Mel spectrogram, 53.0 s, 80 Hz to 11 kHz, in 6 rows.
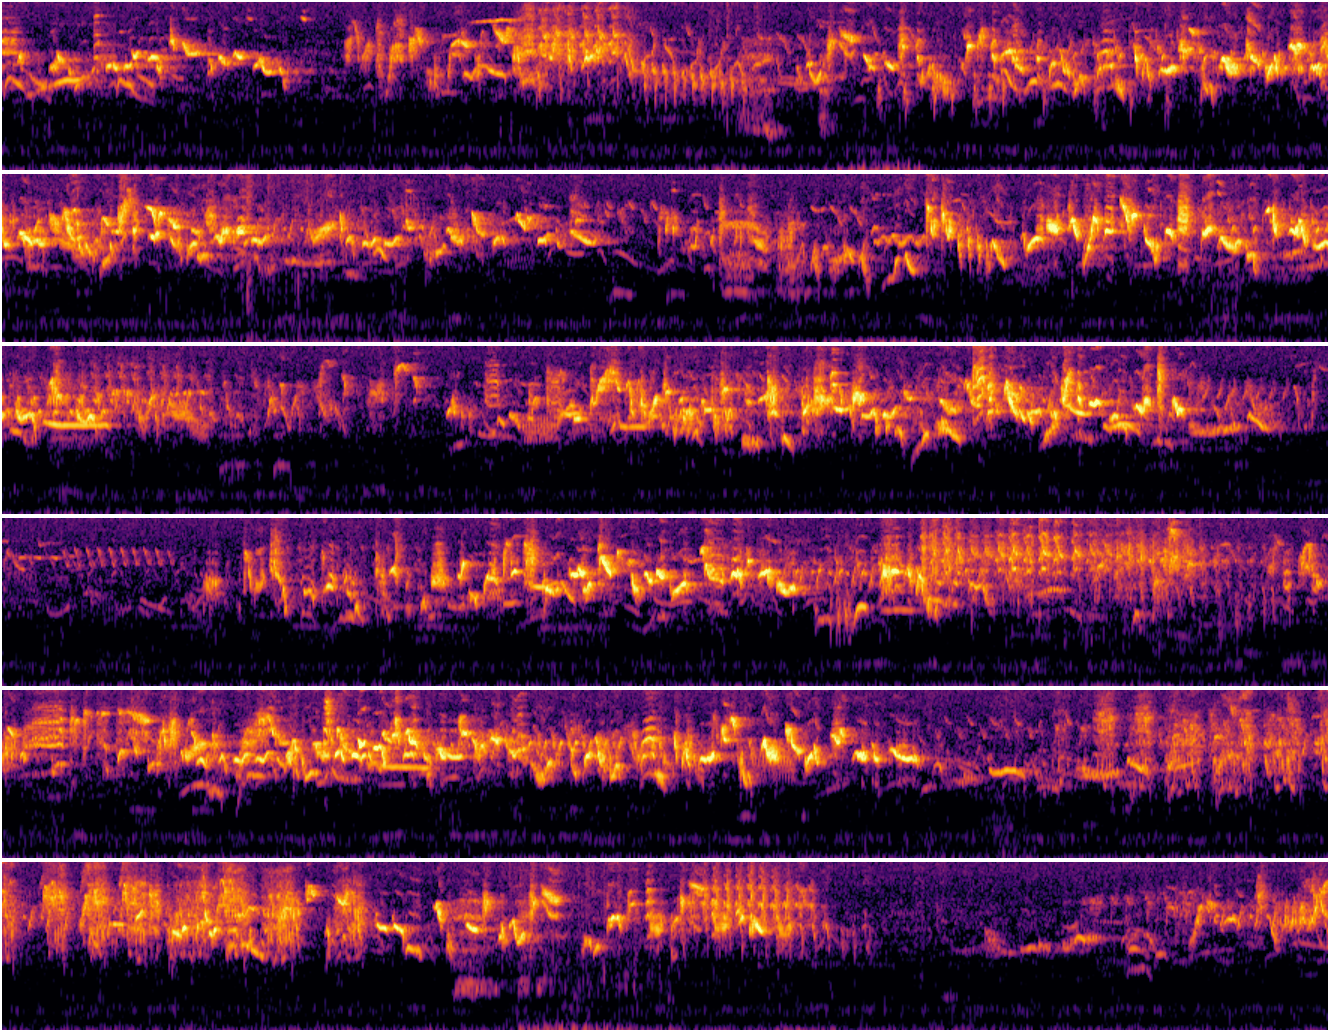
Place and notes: Green Ln, Malton, UK - Garden warbler at dawn ...
Garden warbler at dawn soundscape ... open lavalier mics clipped to hedgerow ... bird song and calls from ... pheasant ... willow warbler ... blackcap ... wood pigeon ... wren ... yellowhammer ... chaffinch ... blackbird ... background noise from planes and traffic ...
6 May 2018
